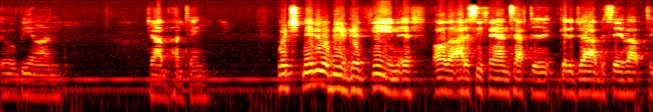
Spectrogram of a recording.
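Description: A man's voice: lowish voice, background noise. A man co-hosting a fan podcast in casual, easygoing conversation. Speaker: podcast co-host.

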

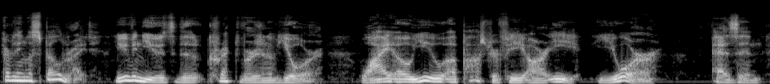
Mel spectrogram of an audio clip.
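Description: A man with a fairly low voice and a husky texture talks casually as a podcast host. His delivery is wry and snarky, and the sound is dry and close. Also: no room sound. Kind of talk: casual podcast talk, reading reviews aloud.

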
